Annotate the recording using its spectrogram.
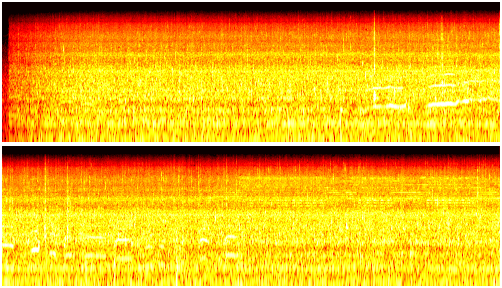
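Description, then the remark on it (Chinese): A babbling stream gurgles and rushes steadily for the whole stretch, a dense, even wash of water noise, with faint chirpy tones and a thin high buzz of summer cicadas drifting in now and then. “聪明的听众应该可以清楚的听到，这个大概就是我们蓝星潺潺的溪水声，还有夏天里蝉的叫声，然后还有小孩子的声音啊。”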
